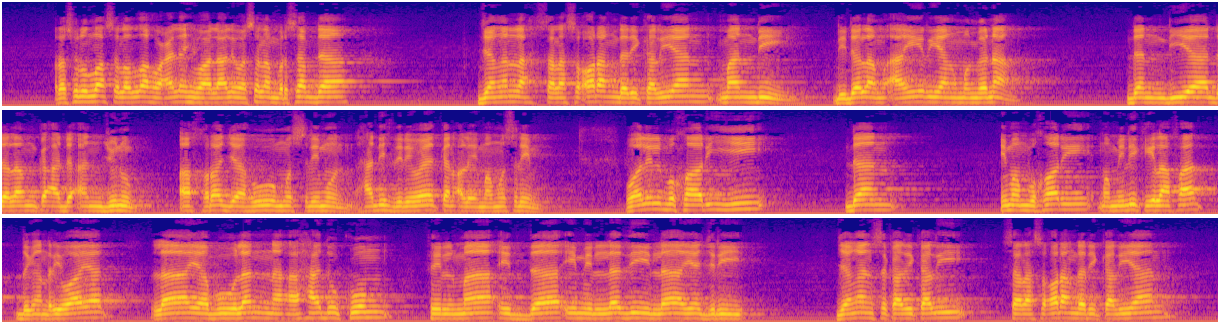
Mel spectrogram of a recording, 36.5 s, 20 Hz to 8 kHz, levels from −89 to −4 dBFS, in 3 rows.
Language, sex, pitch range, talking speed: Malay, male, 135-150 Hz, 80 wpm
